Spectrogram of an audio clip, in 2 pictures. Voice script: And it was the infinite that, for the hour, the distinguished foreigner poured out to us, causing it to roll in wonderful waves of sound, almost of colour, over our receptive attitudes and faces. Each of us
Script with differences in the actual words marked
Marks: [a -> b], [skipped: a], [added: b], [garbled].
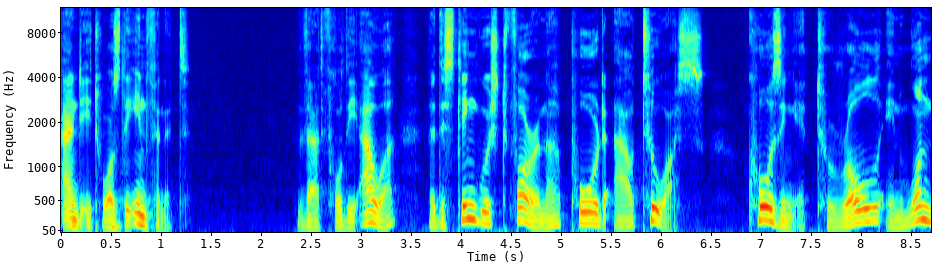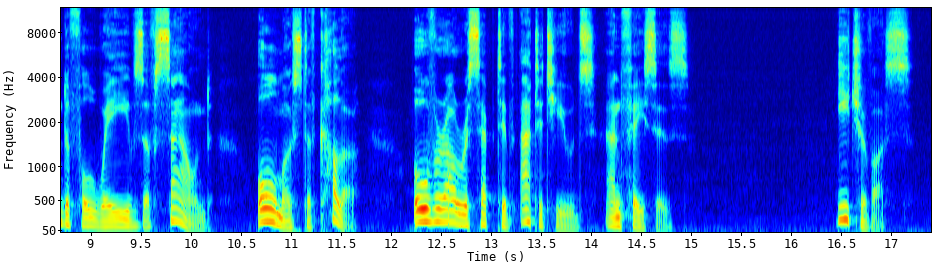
And it was the infinite that, for the hour, the distinguished foreigner poured out to us, causing it to roll in wonderful waves of sound, almost of colour, over our receptive attitudes and faces. Each of us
